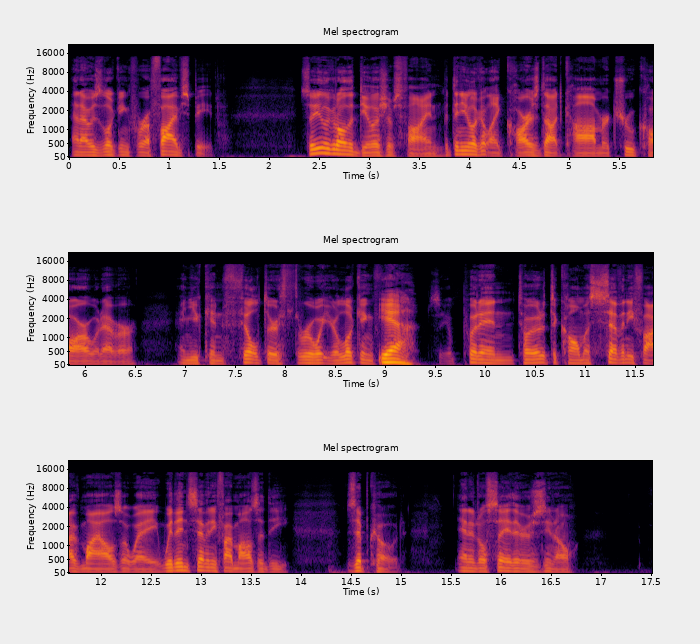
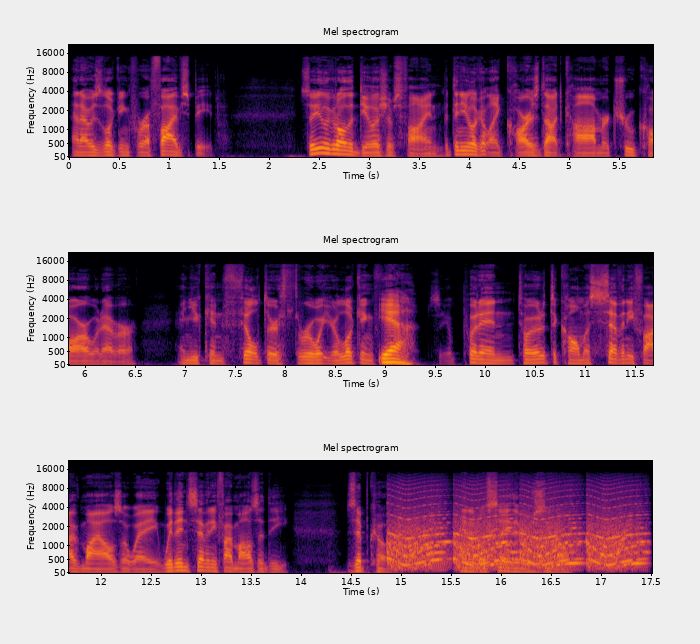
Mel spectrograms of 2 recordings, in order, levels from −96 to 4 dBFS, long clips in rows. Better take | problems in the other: first | alarm; loud; from 15 s on; peak 3 dB above the speech

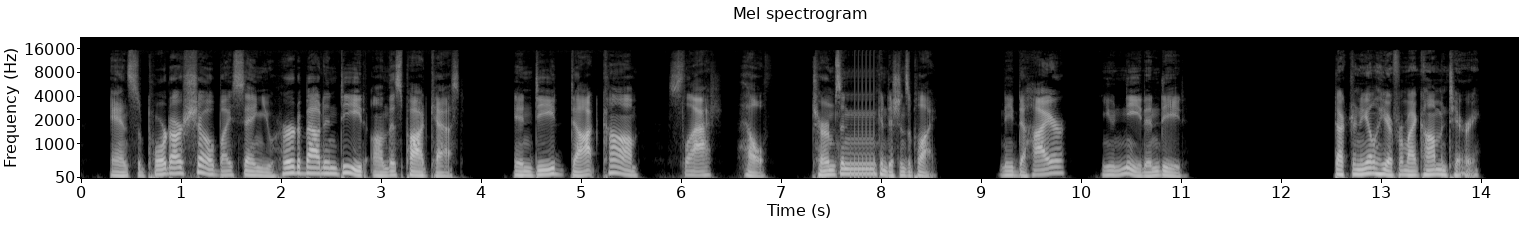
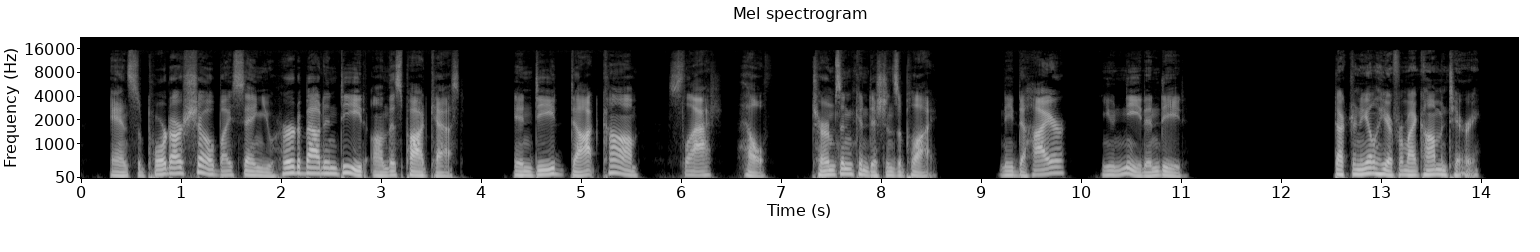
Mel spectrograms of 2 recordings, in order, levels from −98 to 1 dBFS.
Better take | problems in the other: second | audio freezing; at 7.5 s

